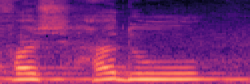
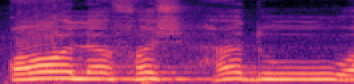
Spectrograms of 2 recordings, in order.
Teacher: فا کو ڈائریکٹ شین سے ملانا ہے، الف کو نہیں پڑھنا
